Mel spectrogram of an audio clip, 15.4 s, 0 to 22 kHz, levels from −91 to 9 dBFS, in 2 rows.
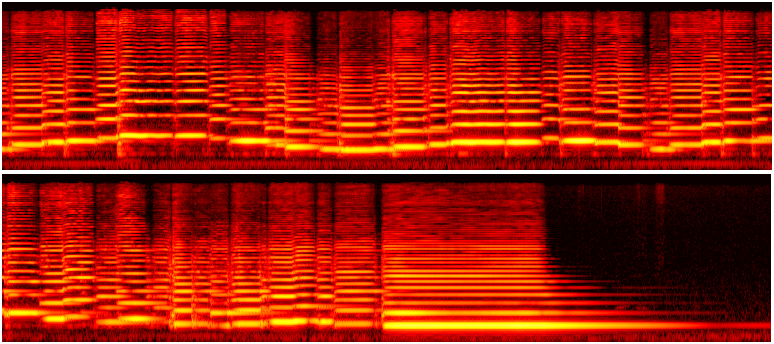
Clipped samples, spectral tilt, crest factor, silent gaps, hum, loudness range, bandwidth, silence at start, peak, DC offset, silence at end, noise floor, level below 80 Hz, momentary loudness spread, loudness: under 0.1%; -1.5 dB/octave; 14 dB; none; none; 5 LU; 18.5 kHz; 0 s; -4 dBFS; under 0.1%; 1 s; -59 dBFS; -72 dBFS; 10 LU; -18 LUFS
